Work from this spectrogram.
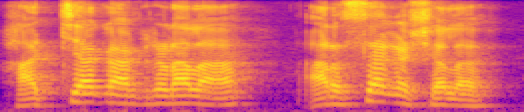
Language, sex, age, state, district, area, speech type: Marathi, male, 45-60, Maharashtra, Pune, urban, spontaneous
